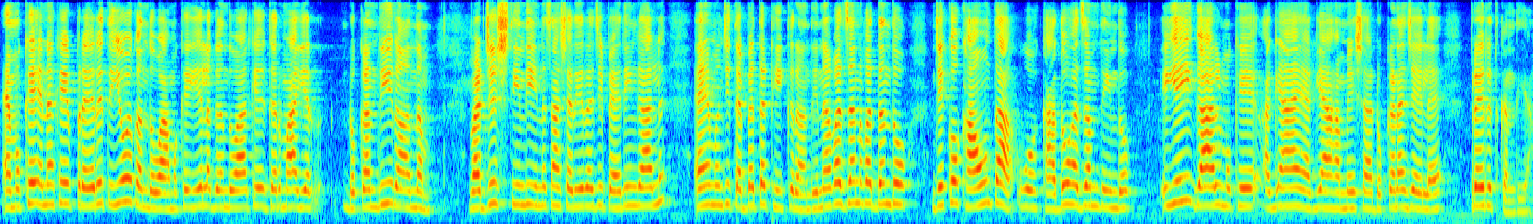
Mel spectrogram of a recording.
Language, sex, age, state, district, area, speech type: Sindhi, female, 30-45, Gujarat, Kutch, urban, spontaneous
